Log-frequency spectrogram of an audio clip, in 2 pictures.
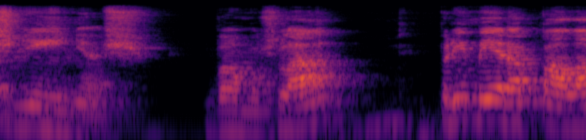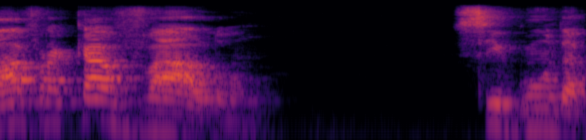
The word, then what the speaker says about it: cavalo: Cavalo. Então, você vai fazer um traço em cima, em cima não, embaixo da sílaba vá.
